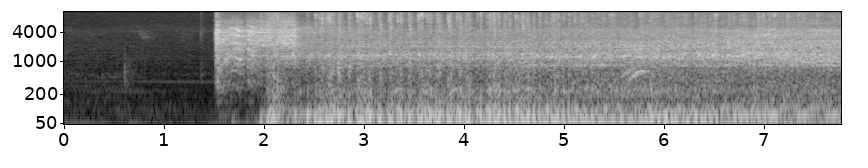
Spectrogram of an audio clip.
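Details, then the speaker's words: Rock crawler just after repair work, in a quiet shop: the starter catches and the engine fires up at 1.5 s into a steady, even idle with no knocks or misses; loud but sounds alright. "It's kind of loud though, ain't it? Like. Sounds alright."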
